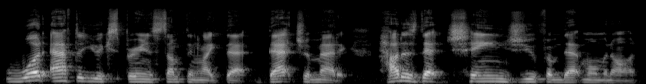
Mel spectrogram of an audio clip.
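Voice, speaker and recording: Male co-host, casual, encouraging follow-up questions, mid pitch. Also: expressive, moderate pace, fairly bright tone. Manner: encouraging, probing. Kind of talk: casual webinar interview.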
